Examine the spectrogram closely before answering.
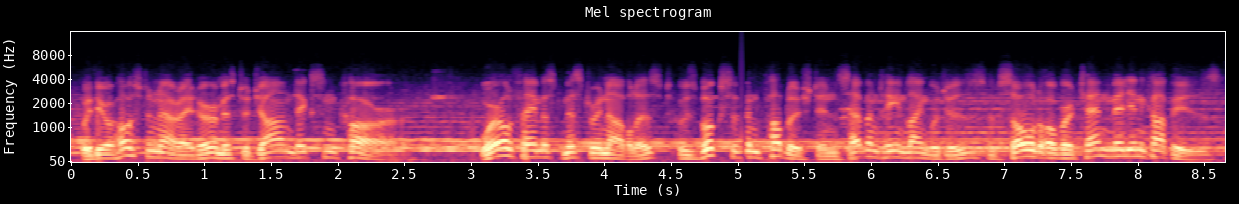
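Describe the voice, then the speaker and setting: A man's voice: mid-range voice, sing-song, a little fast. A man announcing in a dramatic, scripted 1940s network radio style. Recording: muffled old radio, loud music behind.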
